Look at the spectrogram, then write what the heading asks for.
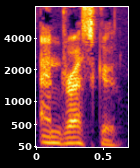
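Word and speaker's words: Andreescu: One exciting thing, I know we're going off of the football side, but shout out to Andriescu. Did I say it right? Andrescu? Apparently, she says Andrescu.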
